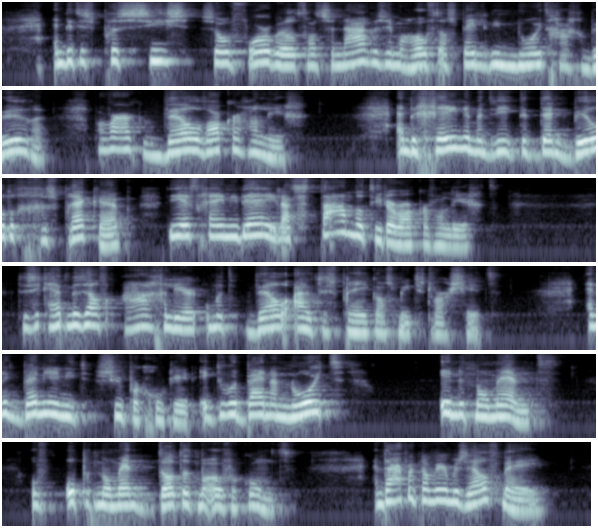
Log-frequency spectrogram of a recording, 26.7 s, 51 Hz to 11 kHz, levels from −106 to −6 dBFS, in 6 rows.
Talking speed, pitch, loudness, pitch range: 210 wpm, 210 Hz, -26 LUFS, 180-240 Hz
